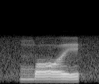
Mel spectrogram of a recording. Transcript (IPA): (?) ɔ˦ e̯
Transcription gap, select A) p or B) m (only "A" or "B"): B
